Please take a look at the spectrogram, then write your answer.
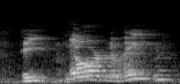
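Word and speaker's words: Garden of Eatin': trying these Garden of eaten uh corn tortilla chips and I'm not pronouncing that wrong it is eaten not eating it's eaten Garden of eat it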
